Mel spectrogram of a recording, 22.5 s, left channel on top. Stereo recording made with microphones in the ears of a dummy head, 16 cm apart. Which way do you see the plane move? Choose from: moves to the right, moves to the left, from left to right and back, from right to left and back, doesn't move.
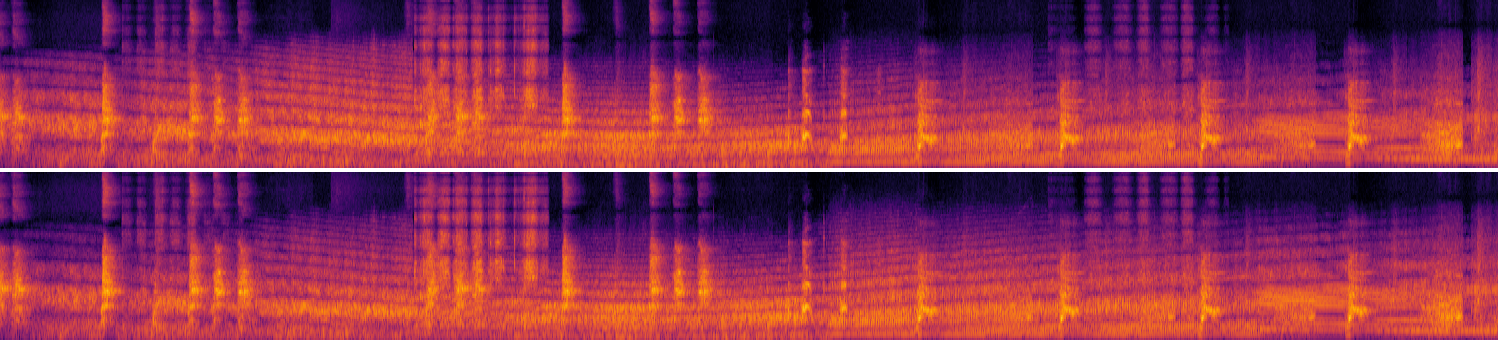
moves to the right.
